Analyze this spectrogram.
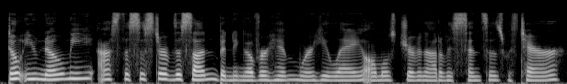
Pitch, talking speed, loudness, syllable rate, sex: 210 Hz, 255 wpm, -19 LUFS, 6.0 syllables/s, female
